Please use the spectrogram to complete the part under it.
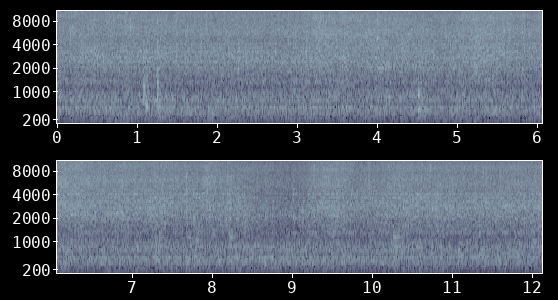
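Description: Lotus root, meat, carrots and beans stir-fry in a hot pan with a steady, loud hiss and sizzle throughout, with occasional faint scrapes of stirring.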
